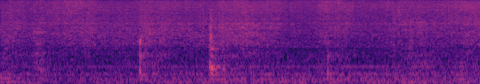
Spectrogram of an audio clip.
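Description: Matar paneer curry fries in a pan with a steady sizzle, and a few soft scrapes of stirring break through it.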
